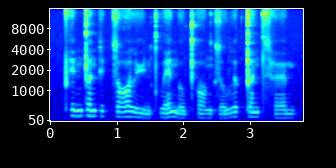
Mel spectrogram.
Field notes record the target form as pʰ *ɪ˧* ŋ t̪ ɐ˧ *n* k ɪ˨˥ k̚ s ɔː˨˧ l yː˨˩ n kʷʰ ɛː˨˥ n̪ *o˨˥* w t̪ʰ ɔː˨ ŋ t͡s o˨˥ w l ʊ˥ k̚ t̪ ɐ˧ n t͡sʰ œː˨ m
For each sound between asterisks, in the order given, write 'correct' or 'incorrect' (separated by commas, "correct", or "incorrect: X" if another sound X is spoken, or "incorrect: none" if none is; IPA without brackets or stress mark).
correct, correct, incorrect: o˨˩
